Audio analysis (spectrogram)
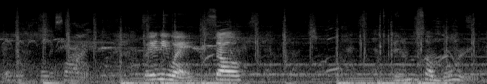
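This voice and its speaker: A woman vlogger telling a story casually and with animation, in a sassy, slangy way with drawn-out emphasis. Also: medium pitch, steady tone. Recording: music behind the voice. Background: background music.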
